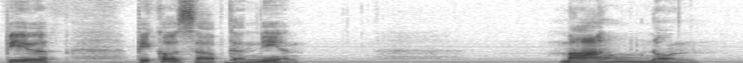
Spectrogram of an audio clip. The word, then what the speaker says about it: 막론: 막론, 막론.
